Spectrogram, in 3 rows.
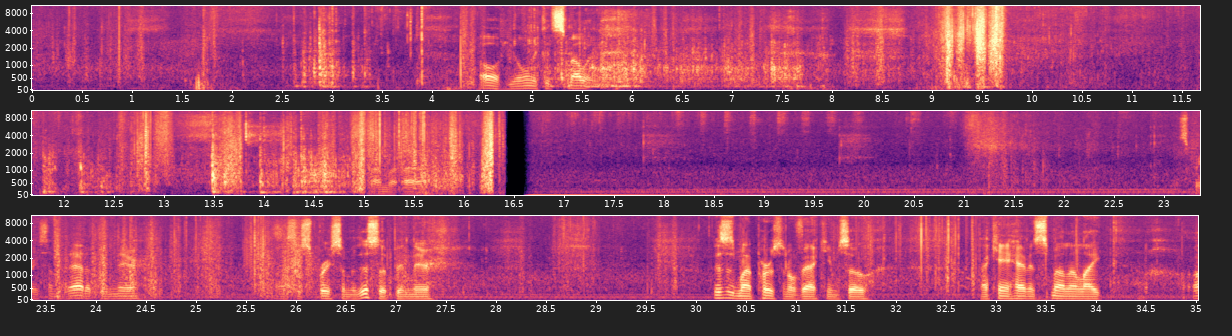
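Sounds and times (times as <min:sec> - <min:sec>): steady low hum: 0:00.0 - 0:35.0
dirty water sloshing and splashing: 0:02.5 - 0:16.0.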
